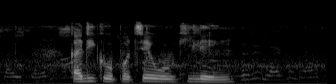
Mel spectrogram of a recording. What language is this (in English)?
Tswana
